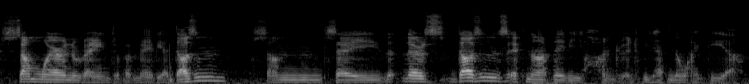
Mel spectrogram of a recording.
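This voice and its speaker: A man playing a secretive, terse informant in a tabletop game, speaking in a clipped, portentous, deliberate way. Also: on the low side, lively intonation, creaky, a bit bright, a little hiss or hum, exaggerated voice. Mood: grave. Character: secretive, terse, stern male informant briefing monster hunters.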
